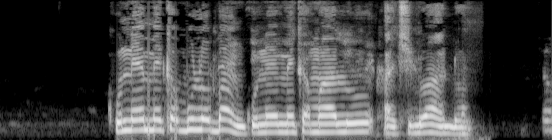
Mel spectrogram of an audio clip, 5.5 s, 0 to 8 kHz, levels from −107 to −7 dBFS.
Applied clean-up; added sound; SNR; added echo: neural mask model Resemble Enhance denoiser.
